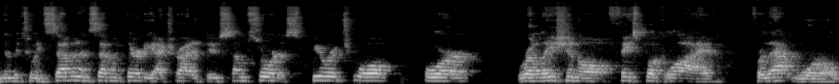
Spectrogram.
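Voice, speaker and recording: A man speaks in a high pitch with monotone, flat intonation. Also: moderate pace. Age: 70s. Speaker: recovery speaker and motivational coach. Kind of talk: interview.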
